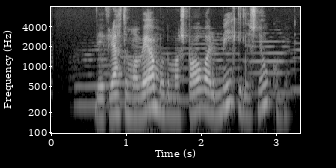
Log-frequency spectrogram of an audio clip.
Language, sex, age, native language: Icelandic, female, 12, Icelandic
